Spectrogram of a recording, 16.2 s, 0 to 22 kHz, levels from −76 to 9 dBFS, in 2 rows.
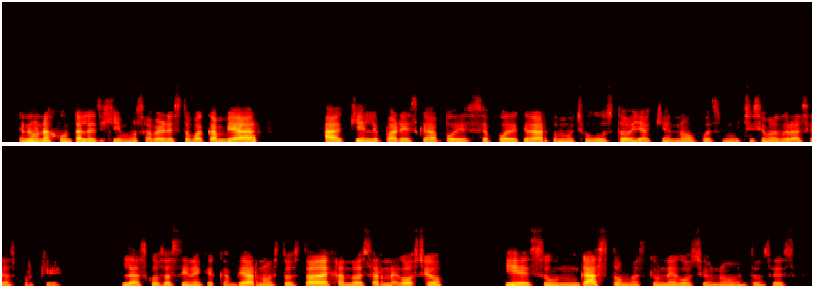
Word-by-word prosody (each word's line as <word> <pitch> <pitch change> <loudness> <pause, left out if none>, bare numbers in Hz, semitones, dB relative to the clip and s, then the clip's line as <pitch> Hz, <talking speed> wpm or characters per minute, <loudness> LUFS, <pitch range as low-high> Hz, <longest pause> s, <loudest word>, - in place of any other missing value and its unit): en 180 -1 0
una 180 +1 +4
junta 190 +2 +1
les 185 -5 +2
dijimos: 175 -1 -7
"A - - -3
ver, 170 0 +1
esto 175 +2 -4
va 175 - +1
a - - -9
cambiar, 190 - +6 0.7
a 175 -1 +7
quien 165 +1 -2
le 165 - -3
parezca, 175 +3 0
pues, 160 -3 -3
se 170 - -3
puede 170 -2 0
quedar 160 +1 +2
con 165 -1 -8
mucho 160 +1 -8
gusto, 215 +7 -2
y 245 -3 0
a 175 - -2
quien 160 -1 -8
no, 165 +1 -4
pues 180 +4 -10
muchísimas 165 +2 -6
gracias 185 +7 -3
porque - - -14 0.6
las 165 -4 0
cosas 170 +1 -3
tienen 160 -2 -2
que 160 - -6
cambiar", 160 +1 +1
¿no? 160 +1 -2
"Esto 165 0 -5
está 165 0 +5
dejando 170 0 +3
de 170 - +2
ser 165 0 -2
negocio 170 +8 0 0.6
y 170 0 +4
es 165 0 0
un 170 -2 -3
gasto 180 -1 +5
más 165 0 -7
que - - -8
un 160 - -3
negocio", 155 0 -4
¿no? 155 +6 -6
Entonces, 165 -4 -9
170 Hz, 195 wpm, -25 LUFS, 160-180 Hz, 0.7 s, a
